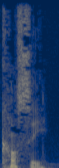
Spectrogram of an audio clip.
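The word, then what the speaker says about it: Costessey: There's another place very near Wymondham that's spelt Costessi, and it's pronounced Cossi.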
